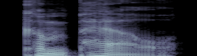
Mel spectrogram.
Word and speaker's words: compel: This word has 2 syllables, and the stress is on that second syllable, compel.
